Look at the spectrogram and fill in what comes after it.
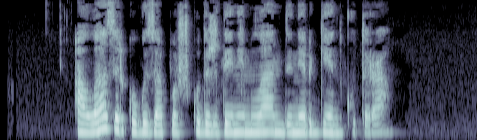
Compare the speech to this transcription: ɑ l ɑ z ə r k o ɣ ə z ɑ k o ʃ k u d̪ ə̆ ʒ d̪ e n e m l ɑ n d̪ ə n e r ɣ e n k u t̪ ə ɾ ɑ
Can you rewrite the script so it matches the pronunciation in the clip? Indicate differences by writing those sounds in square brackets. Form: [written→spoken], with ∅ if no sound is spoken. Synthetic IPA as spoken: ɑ l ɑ z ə r k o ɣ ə z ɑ [k→p] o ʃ k u d̪ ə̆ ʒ d̪ e n e m l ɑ n d̪ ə n e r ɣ e n k u t̪ ə ɾ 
